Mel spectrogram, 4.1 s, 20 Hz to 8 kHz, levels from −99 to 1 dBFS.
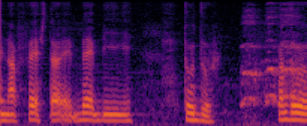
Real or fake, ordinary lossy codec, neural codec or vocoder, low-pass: real; none; none; none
